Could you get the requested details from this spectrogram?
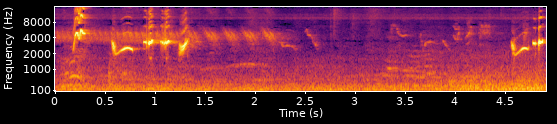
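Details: Oriental magpie-robin delivers a short phrase of sharp chirps and a slurred whistle with a faint trailing buzz, then a pause before a single bright note.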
